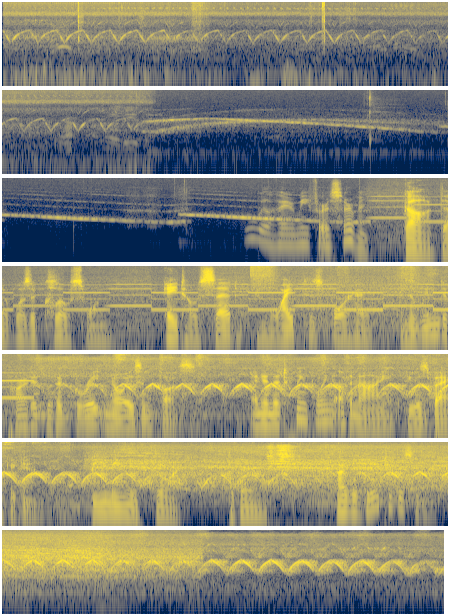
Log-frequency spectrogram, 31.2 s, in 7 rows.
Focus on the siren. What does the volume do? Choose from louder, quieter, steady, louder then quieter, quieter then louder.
louder.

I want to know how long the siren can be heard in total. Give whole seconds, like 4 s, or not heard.
31 s.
